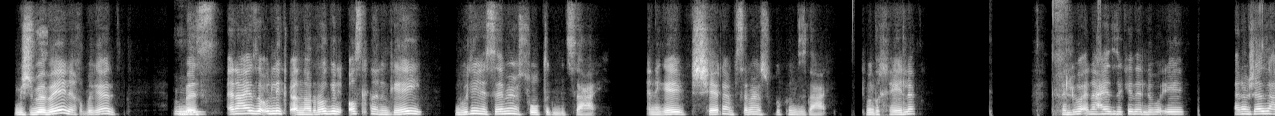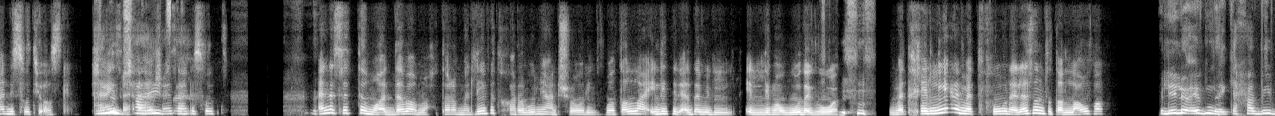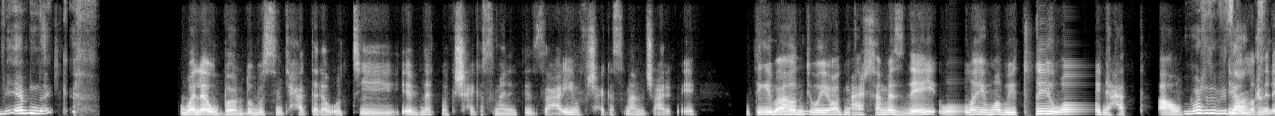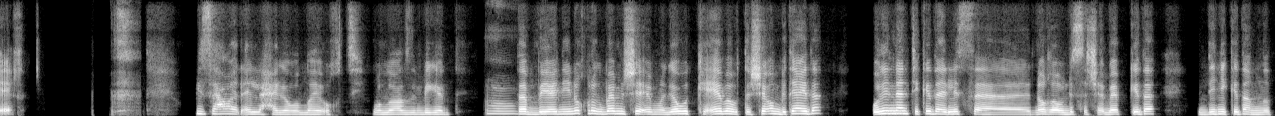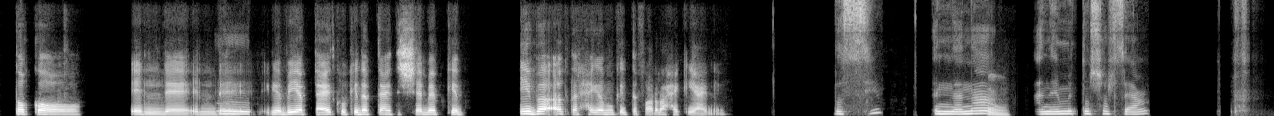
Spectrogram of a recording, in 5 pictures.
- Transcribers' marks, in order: tapping; chuckle; chuckle; chuckle; other background noise; chuckle; distorted speech; unintelligible speech; laughing while speaking: "بيزعّق"; chuckle; chuckle
- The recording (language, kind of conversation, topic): Arabic, unstructured, إيه الحاجة اللي لسه بتفرّحك رغم مرور السنين؟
